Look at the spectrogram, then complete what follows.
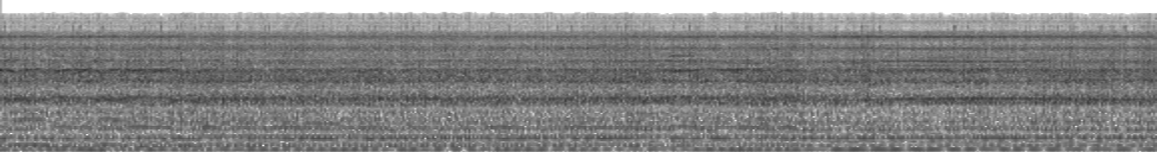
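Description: Motors and propellers of a remote-controlled camera aircraft, a steady whine with a slight wobble in pitch as it flies.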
